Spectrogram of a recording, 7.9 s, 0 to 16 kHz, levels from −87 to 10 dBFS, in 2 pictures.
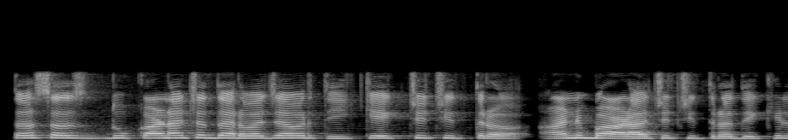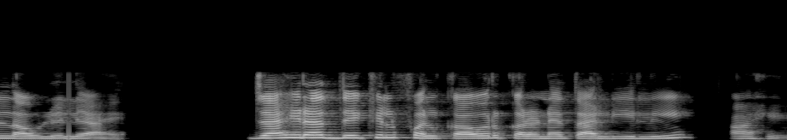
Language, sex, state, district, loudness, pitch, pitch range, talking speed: Marathi, female, Maharashtra, Aurangabad, -17 LUFS, 245 Hz, 220-270 Hz, 130 wpm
